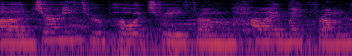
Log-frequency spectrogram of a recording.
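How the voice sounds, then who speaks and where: Clear music plays in the background. A woman speaks at a moderate pace with a fairly high pitch. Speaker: poet. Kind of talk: casual introduction to an audience. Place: stage. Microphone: camera far.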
